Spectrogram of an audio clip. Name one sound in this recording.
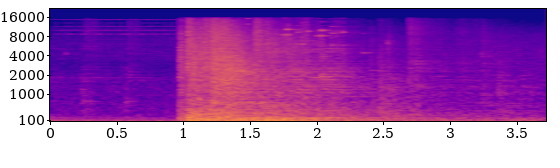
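An explosion booms and its rumble slowly fades.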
